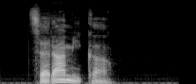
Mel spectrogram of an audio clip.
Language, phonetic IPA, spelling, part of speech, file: Polish, [t͡sɛˈrãmʲika], ceramika, noun, Pl-ceramika.ogg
